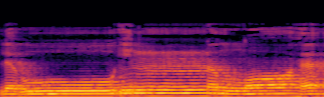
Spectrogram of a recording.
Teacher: മദ് മുൻഫസിലിൻ്റെ വിധിയാണ്. നാലോ അഞ്ചോ ഹറക്കത്തിൻ്റെ അളവിൽ ദീർഘിപ്പിക്കൽ അനുവദനീയം.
